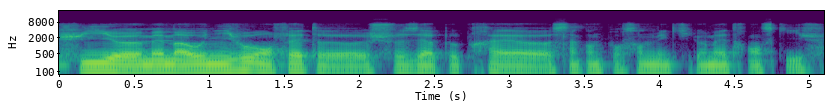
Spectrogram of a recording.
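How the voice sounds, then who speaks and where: This man has a very deep, low pitch and a monotone, flat intonation. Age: 30s. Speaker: retired Olympic rower. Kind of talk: interview. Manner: hesitant, many fillers.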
